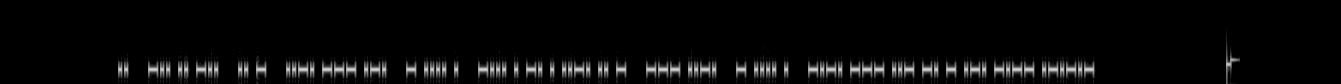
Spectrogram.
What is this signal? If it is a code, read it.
Morse code, heard as a keyed tone, about 40 wpm, 700 Hz. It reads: I DID IT FOR THE BENEFIT OF THE COUNTRY.
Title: Sentences from Top 1000 Words - Review Part 6 - 40wpm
